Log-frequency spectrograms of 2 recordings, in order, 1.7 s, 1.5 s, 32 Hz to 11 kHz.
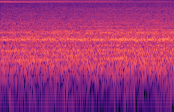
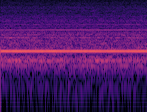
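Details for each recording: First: Grizzly G0800 wood lathe turned all the way up to 1017 rpm: smooth, quiet, even hum with a faint steady whine and no knocks or rattles; normal running at speed. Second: Grizzly G0800 wood lathe just unplugged, still emitting a steady, even high-pitched whine that keeps droning for a minute before stopping; the owner says it shouldn't make noise and doesn't know why, cause unknown.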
